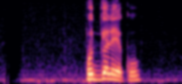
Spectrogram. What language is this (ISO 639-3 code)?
sin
